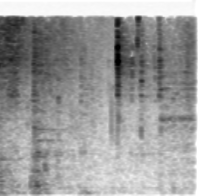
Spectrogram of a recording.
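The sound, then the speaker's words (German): Soft scraping and light clinking of a utensil stirring bacon into pasta in a home kitchen, quiet and continuous with a few brief sharper clicks. “Speck in die Pasta. Genau, ein Speck auf die Pasta drauf. Wo ist das hier, ne? So. so. Ein bisschen einrühren.”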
